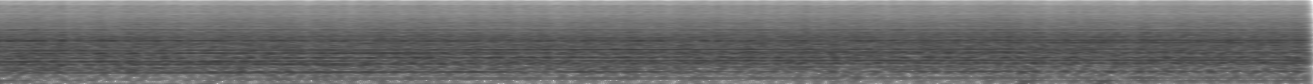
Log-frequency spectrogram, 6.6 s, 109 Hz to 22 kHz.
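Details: BMW E46 with M52TUB25 engine at idle, exhaust VANOS disconnected: steady smooth hum, no grinding, no RPM dips. Owner suspects the VANOS causes a grinding noise, worse at startup, heard when connected. Normal idle.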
